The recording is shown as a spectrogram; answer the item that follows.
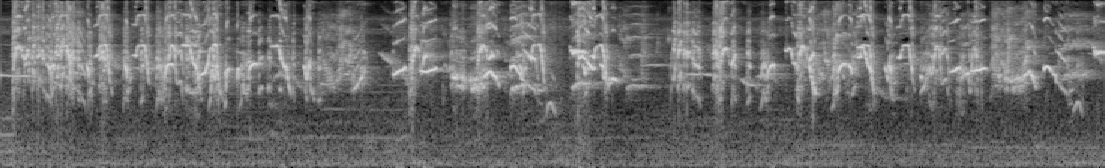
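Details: Oriental magpie-robin fighting-style song: dense high chattering and rapid whistled flourishes, continuing with brief pauses throughout.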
